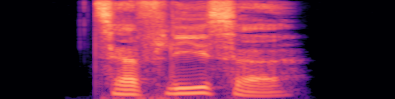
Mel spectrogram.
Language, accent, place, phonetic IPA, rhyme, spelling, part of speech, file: German, Germany, Berlin, [t͡sɛɐ̯ˈfliːsə], -iːsə, zerfließe, verb, De-zerfließe.ogg
- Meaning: inflection of zerfließen: 1. first-person singular present 2. first/third-person singular subjunctive I 3. singular imperative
